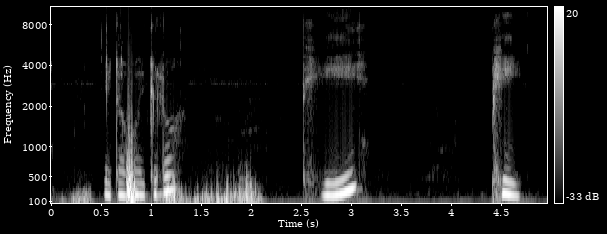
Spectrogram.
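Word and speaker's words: 티비: লিখবো টিভি টিভি তো যেহেতু ট উচ্চারণটা কোরিয়ান অ্যালফাবেটে নেই তো ওরা সেটার বদলে উচ্চারণ করে থটা কিনা এটাকে ওরা টি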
